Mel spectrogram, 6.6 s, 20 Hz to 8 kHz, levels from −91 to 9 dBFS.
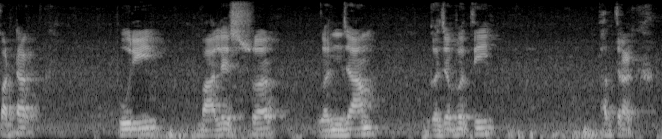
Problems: constant background noise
